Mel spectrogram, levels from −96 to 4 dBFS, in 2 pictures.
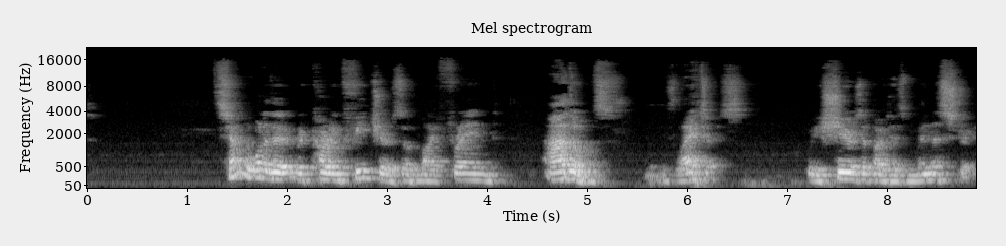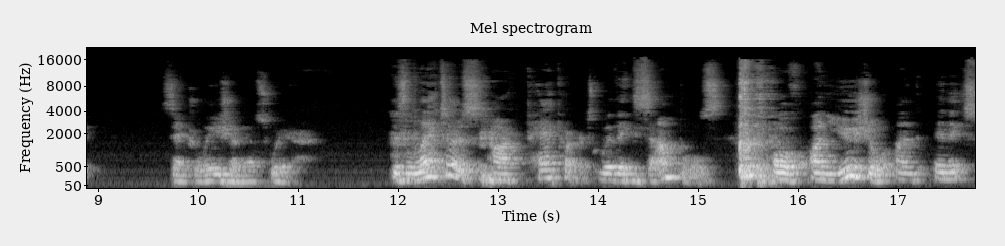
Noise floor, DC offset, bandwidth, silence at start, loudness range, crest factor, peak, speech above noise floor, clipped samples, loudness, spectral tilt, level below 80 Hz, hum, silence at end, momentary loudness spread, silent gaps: -64 dBFS; under 0.1%; 16.5 kHz; 1.3 s; 7 LU; 18 dB; 0 dBFS; 47 dB; under 0.1%; -18 LUFS; -6 dB/octave; -56 dBFS; none; 0 s; 15 LU; none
